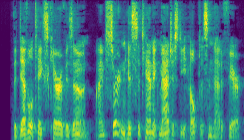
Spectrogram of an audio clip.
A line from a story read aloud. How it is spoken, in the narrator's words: the laughing reply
